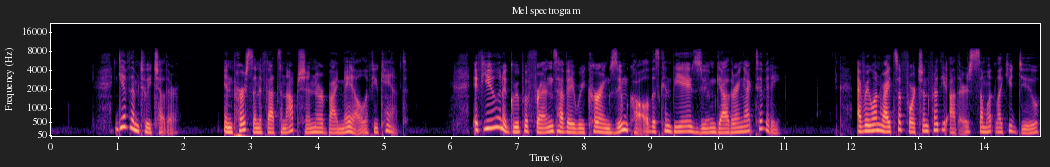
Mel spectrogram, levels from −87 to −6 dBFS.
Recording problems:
high frequencies cut off; noticeable; nothing above 8 kHz

